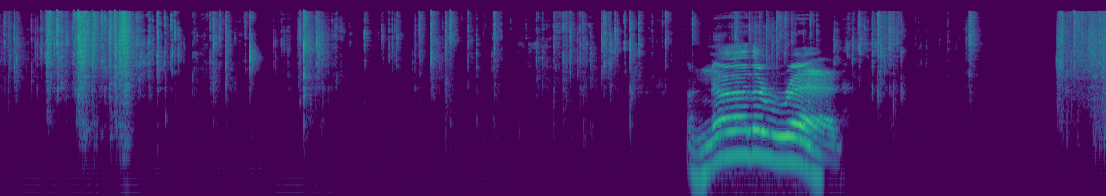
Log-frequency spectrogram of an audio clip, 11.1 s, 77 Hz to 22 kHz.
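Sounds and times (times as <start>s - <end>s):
foil wrapper tearing and crinkling: 0.0s - 6.8s, 7.6s - 9.8s, 10.6s - 11.0s.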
